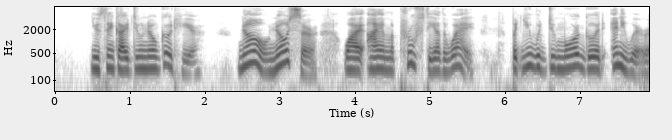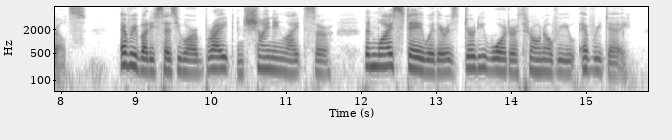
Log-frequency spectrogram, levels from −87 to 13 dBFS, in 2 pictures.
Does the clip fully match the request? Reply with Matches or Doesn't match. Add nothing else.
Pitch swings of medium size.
Matches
